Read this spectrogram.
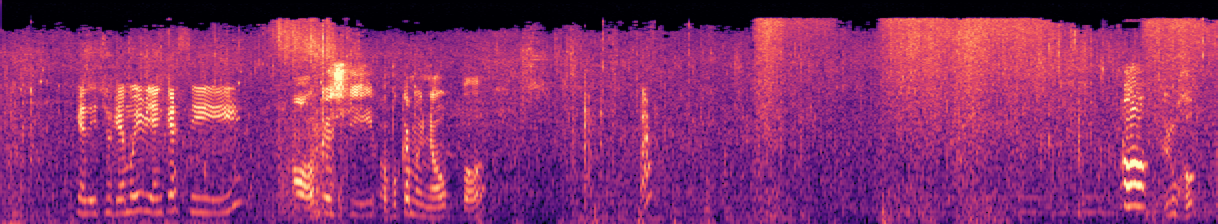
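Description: Waves wash and splash against a wooden ship.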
